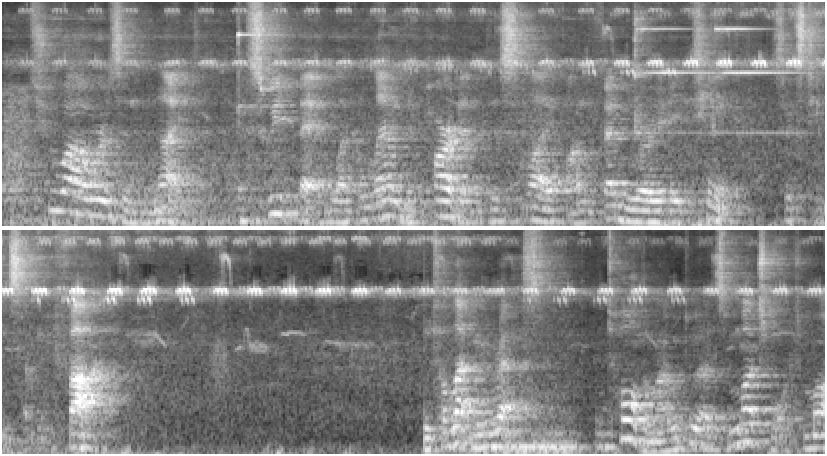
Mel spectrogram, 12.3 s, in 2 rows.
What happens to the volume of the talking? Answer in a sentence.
The volume of the talking stays about the same.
